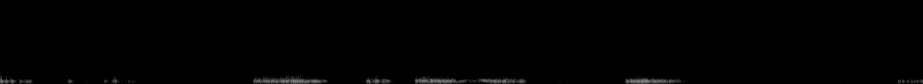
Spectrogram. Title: stomach growling 2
